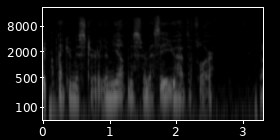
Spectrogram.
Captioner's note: speaking FRENCH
